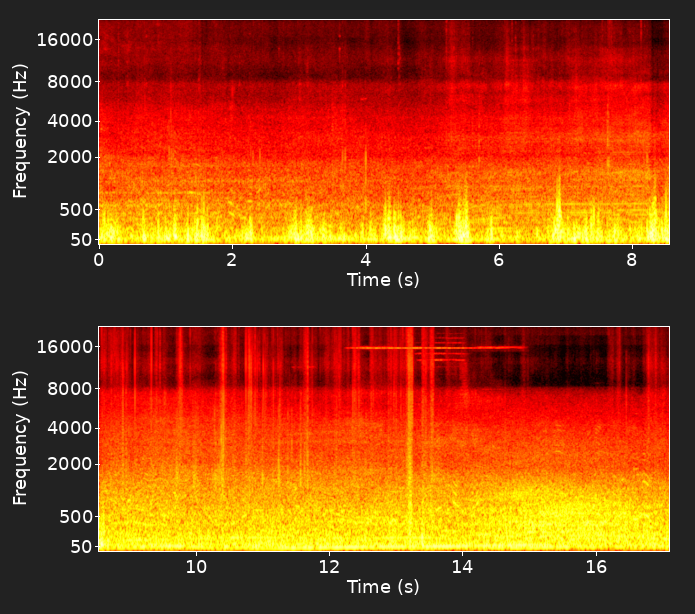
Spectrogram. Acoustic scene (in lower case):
street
